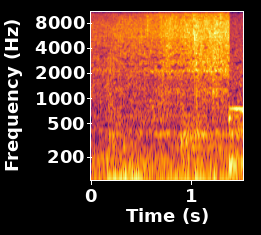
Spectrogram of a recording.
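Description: Sliced onions with salt sizzle in a hot pan: a brief, bright, steady hiss that swells for a moment and then drops off sharply near the end.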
